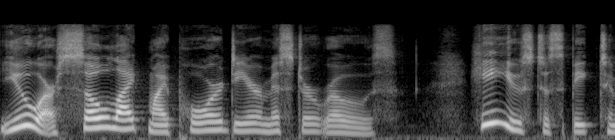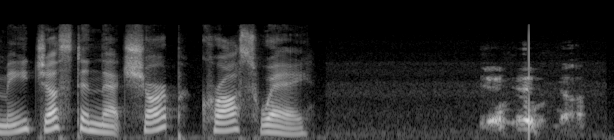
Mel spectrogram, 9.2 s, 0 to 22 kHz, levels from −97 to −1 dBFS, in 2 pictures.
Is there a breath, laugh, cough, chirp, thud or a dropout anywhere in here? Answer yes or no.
yes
